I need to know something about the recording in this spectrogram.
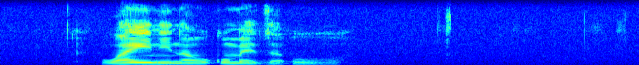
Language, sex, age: Venda, male, 23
